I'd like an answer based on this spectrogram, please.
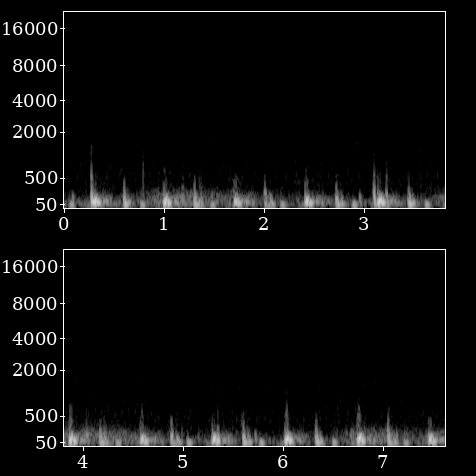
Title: My heartbeat after press my heart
